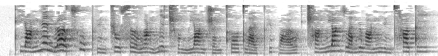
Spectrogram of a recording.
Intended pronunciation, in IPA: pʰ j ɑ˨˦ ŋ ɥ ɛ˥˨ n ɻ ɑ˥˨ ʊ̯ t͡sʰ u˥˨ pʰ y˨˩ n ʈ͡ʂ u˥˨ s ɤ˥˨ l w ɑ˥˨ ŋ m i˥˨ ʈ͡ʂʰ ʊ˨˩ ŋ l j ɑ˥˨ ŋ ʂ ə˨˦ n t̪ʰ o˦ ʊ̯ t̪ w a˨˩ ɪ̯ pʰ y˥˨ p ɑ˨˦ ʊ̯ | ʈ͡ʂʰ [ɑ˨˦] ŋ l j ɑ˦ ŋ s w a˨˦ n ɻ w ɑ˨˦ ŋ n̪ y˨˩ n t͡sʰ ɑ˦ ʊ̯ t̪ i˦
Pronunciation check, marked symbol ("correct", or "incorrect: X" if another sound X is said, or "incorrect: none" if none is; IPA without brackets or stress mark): correct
